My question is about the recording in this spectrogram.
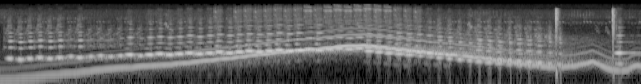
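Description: Cartoon sound effect following a golf ball's flight: a wavering pitched tone that glides steadily upward for about three and a half seconds as the ball rises, then slides back down as it falls.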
